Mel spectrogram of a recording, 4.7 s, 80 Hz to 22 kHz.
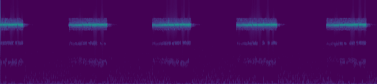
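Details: Band-legged ground cricket singing, recorded in 2020 for Korea's National Institute of Biological Resources: five shrill, bell-like buzzing pulses, each about half a second, spaced about a second apart, with nothing else audible.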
